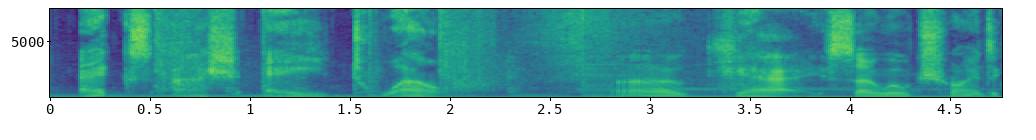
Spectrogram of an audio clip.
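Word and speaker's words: X Æ A-12: how to pronounce that name musk says it's pronounced x-a-12 okay so we'll try to keep that note remembered 8.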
